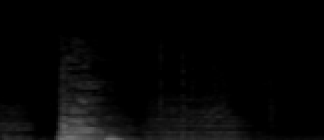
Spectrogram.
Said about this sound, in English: I'm trying to figure out how to cough not to make too much noise here.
